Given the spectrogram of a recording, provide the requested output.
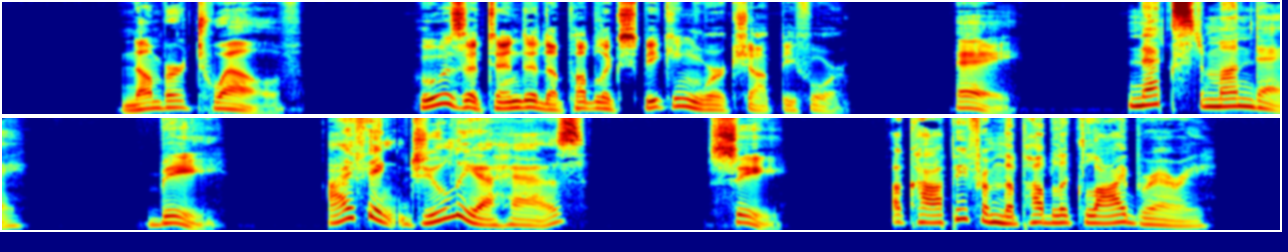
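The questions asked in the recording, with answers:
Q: Who has attended a public speaking workshop before?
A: B: I think Julia has.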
